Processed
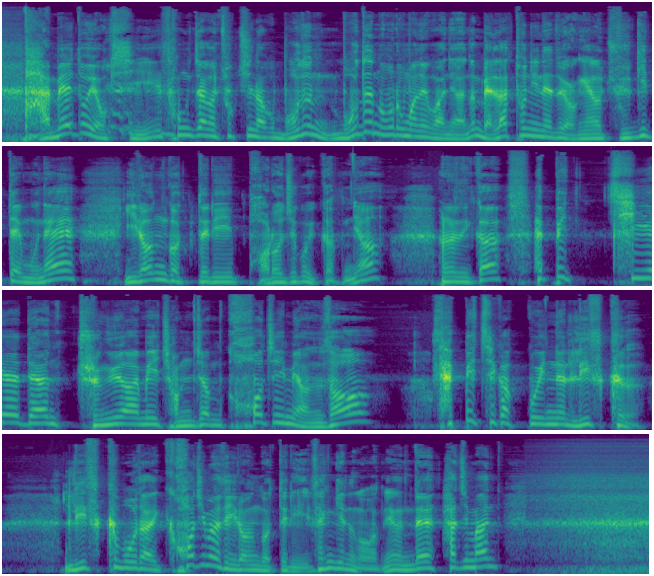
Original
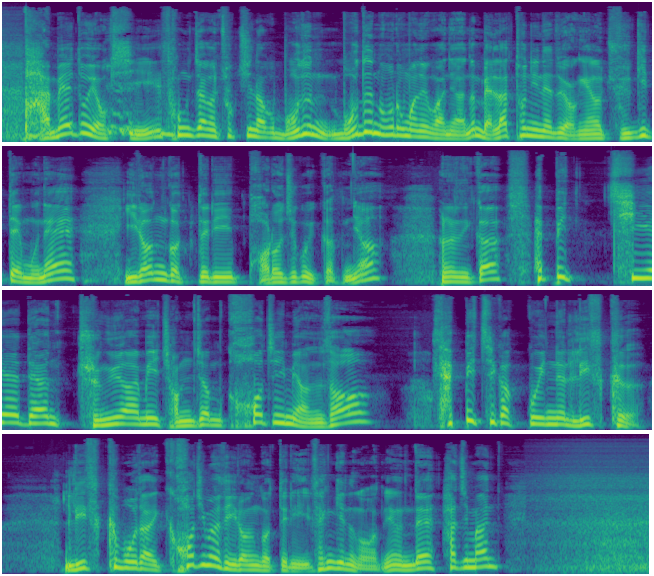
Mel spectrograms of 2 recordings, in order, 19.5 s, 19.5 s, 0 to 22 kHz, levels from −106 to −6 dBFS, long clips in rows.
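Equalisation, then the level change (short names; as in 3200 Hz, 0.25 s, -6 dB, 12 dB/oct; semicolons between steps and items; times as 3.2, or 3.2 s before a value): passive tone stack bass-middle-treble 10-0-10; bell 1600 Hz +14.5 dB 0.31 oct; 0.0 dB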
